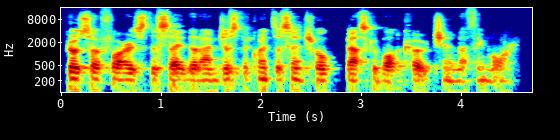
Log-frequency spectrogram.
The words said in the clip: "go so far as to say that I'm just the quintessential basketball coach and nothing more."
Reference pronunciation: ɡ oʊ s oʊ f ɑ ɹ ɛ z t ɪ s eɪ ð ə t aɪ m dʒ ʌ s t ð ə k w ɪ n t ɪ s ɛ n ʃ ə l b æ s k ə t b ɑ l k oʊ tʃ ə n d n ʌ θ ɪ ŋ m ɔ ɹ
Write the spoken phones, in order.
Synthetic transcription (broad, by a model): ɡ oʊ s oʊ f ɑ ɹ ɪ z t ɪ s eɪ ð ə t aɪ m dʒ ʌ s t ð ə k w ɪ n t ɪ s ɛ n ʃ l b æ s k ə t b ɑ l k oʊ tʃ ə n n ʌ θ ɪ ŋ m ɔ ɹ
